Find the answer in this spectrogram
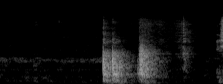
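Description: A small glass bowl knocking and scraping on a metal tray as it is handled: three short clatters in the second half, the first the loudest.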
